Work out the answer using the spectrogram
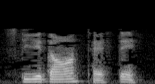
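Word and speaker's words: sgidanvtedi: And let me say the V with the N is silent. Ski-don-na-te-ti. Ski-don-te-ti. Ski-don-te-ti. Just say the N sound.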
